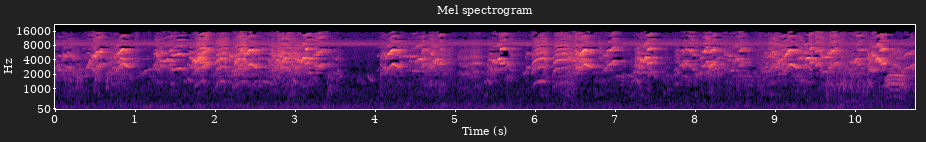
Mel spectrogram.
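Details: Crowd of lorikeets at a lorikeet cafe, giving constant shrill, high-pitched chirps and screechy squawks in overlapping bursts that swell and fade roughly every second, with a brief lull around the middle.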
